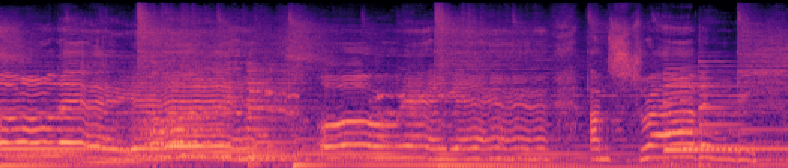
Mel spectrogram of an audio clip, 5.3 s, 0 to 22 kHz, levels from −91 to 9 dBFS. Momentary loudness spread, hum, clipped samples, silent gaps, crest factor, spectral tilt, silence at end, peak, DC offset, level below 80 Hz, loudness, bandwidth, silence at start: 8 LU; none; under 0.1%; none; 14 dB; -4.5 dB/octave; 0 s; -2 dBFS; under 0.1%; -34 dBFS; -17 LUFS; over 20 kHz; 0 s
